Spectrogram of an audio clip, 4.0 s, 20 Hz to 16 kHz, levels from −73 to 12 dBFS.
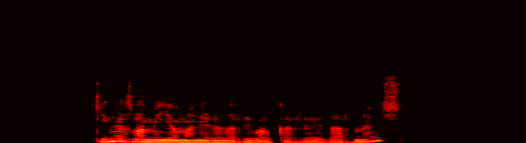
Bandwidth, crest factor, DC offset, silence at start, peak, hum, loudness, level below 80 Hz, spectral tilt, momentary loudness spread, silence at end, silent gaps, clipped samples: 7.8 kHz; 16 dB; under 0.1%; 0.7 s; -18 dBFS; none; -32 LUFS; -76 dBFS; -7.5 dB/octave; 11 LU; 0.95 s; none; under 0.1%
